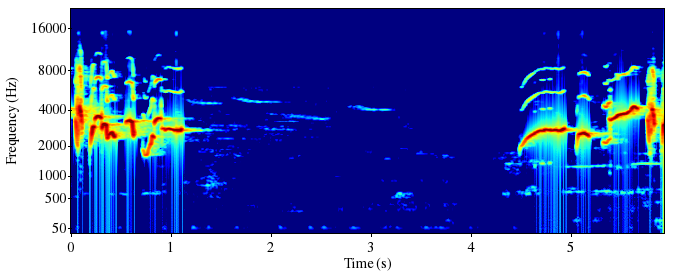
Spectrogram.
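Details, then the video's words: Oriental magpie-robin (kacer) singing a relaxed song: two bursts of clear, varied whistled phrases with sliding, rising and dipping notes, separated by about three seconds of silence, with no other sounds. "KACER KICAUAN SANTAI NYA BIKIN HATI JADI TENANG"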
